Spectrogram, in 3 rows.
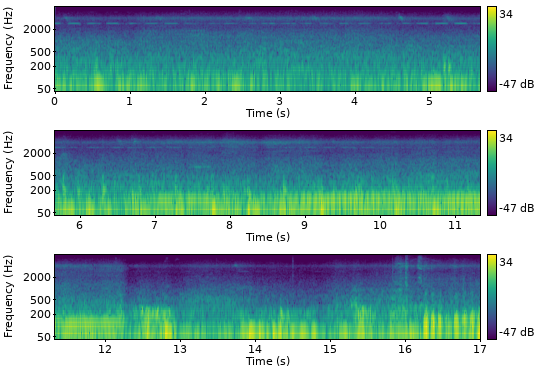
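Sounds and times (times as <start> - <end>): wind on microphone: 0.0 - 17.0
motorcycle engine running: 5.2 - 13.0, 15.9 - 17.0.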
